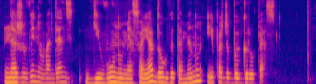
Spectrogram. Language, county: Lithuanian, Šiauliai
